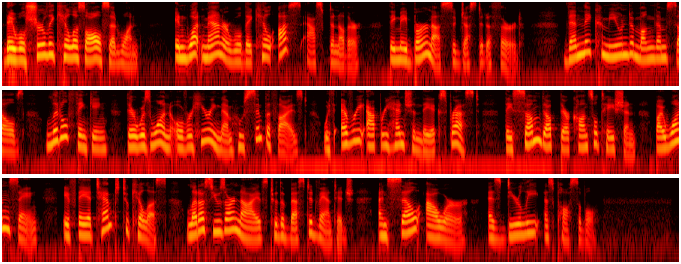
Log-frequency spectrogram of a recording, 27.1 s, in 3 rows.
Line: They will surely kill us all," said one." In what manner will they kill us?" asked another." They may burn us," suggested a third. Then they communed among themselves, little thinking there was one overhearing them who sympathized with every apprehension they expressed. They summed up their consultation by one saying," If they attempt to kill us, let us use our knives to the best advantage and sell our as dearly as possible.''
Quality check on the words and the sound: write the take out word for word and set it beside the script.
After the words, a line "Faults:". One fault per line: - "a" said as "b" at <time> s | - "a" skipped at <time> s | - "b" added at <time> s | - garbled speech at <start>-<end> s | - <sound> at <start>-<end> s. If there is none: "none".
They will surely kill us all," said one." In what manner will they kill us?" asked another." They may burn us," suggested a third. Then they communed among themselves, little thinking there was one overhearing them who sympathized with every apprehension they expressed. They summed up their consultation by one saying," If they attempt to kill us, let us use our knives to the best advantage and sell our as dearly as possible.''
Faults:
none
